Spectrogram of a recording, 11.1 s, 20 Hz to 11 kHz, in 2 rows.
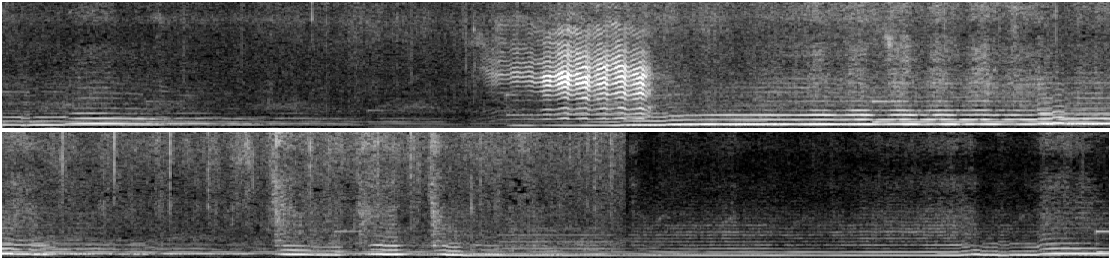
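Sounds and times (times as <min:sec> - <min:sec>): flute melody: 0:00.0 - 0:11.0
goat bleating: 0:02.4 - 0:03.3.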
